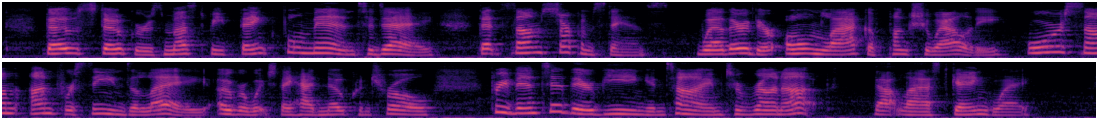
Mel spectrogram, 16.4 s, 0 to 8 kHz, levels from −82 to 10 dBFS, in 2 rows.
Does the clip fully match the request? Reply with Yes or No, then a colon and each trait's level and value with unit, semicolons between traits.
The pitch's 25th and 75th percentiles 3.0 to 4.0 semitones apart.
No: average, 4.5 semitones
